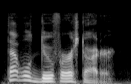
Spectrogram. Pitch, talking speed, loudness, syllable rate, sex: 130 Hz, 275 wpm, -15 LUFS, 6.9 syllables/s, male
